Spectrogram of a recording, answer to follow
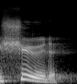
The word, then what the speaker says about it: should: You should, on ne prononce pas le L.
